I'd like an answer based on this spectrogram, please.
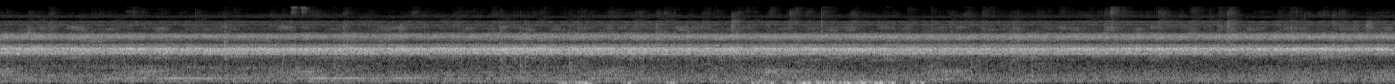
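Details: A nighttime cricket chorus rings steadily and high-pitched throughout. Brief faint low tones and soft low rumbles or thumps appear in the middle.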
